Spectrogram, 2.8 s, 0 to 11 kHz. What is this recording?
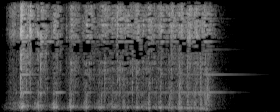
metal bowl - spinning - upside down 04
Spinning a metal bowl on a laminate counter top, with the bowl upside down.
